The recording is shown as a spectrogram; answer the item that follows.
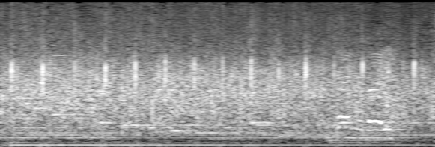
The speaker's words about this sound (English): Give the Lord a good hand clap of praise tonight.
